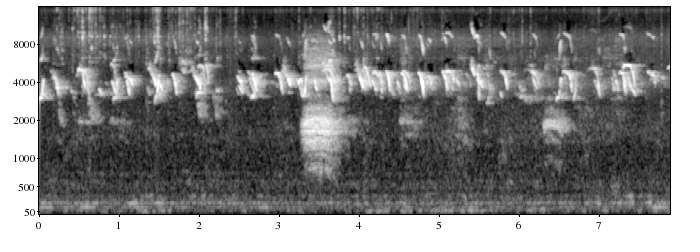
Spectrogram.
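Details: Baby domestic chicks, coloured and kept warm in captivity, chirp continuously with thin, high, falling peeps packed closely together; one brief rough noisy burst interrupts them early on.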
